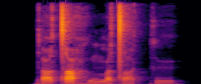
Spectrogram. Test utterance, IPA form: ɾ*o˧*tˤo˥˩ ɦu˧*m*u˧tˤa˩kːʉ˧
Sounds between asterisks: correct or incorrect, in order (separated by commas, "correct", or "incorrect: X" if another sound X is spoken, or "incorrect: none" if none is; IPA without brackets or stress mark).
correct, correct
